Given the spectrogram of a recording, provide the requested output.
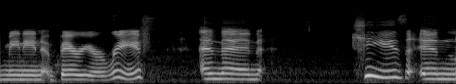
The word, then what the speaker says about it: cay: It's always like so anxiety inducing for us, like how to pronounce it, even though we now know that they're all pronounced key.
